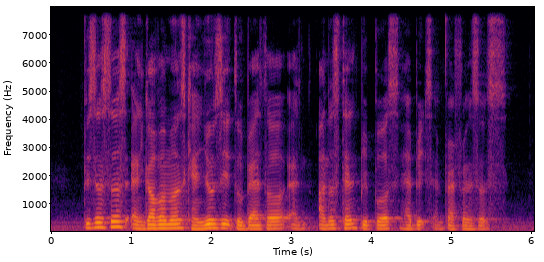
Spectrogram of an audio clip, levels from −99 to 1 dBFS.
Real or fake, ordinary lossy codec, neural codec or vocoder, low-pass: real; none; none; none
